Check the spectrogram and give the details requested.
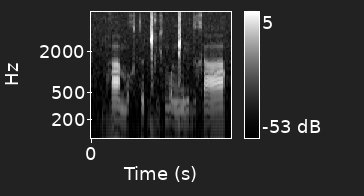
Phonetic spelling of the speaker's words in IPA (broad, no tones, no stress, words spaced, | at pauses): ɖʱamox tɯɡ͡ǁixmo ŋ͡ǁidɯx ɾa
